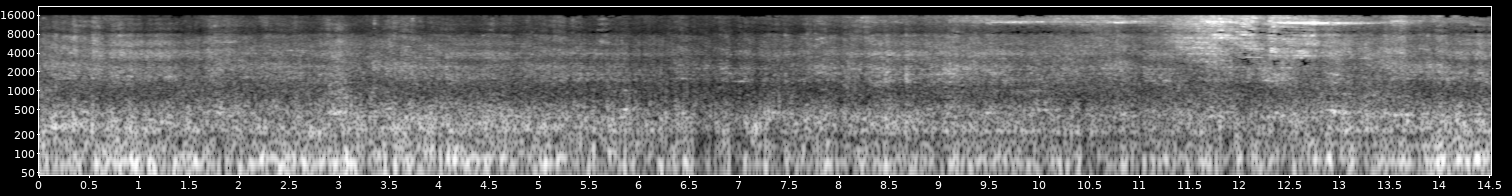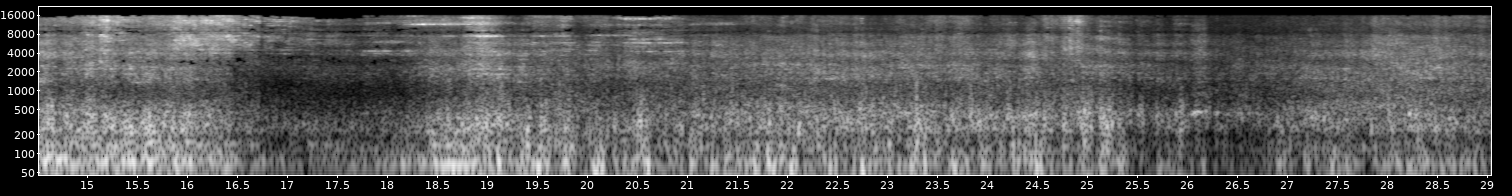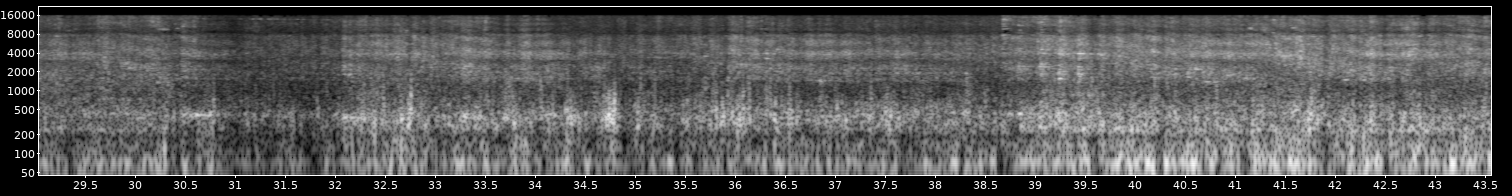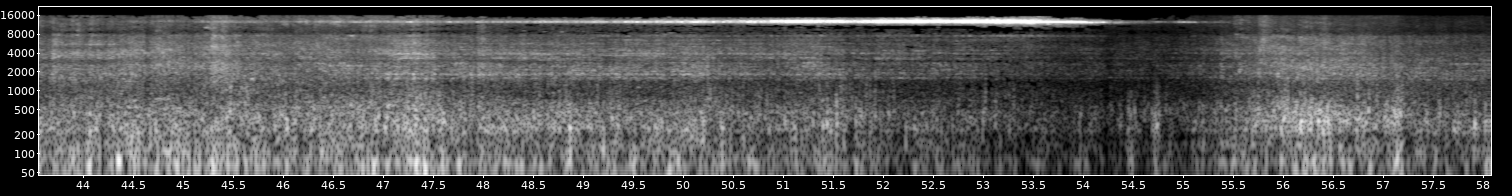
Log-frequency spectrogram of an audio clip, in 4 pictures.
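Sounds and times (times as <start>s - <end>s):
train wheels rumbling on rails: 0.0s - 58.0s
high wheel squeal: 9.4s - 13.8s, 15.2s - 21.1s, 48.4s - 54.4s.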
